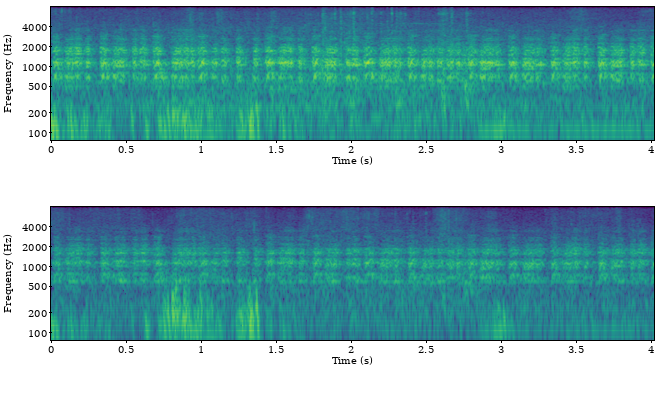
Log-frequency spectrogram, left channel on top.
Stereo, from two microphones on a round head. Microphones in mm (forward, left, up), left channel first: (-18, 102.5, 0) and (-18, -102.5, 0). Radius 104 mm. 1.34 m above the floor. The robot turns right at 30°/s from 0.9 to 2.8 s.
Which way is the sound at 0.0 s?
105° left.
